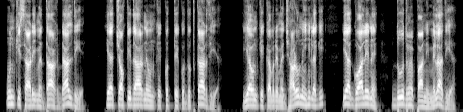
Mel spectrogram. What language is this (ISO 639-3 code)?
hin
